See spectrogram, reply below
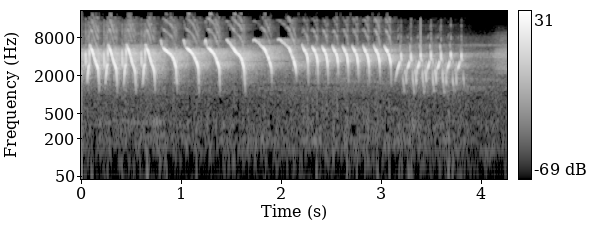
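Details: Gacor canary song used as a lure to make other caged canaries answer and sing, described as emotional cuit-cuit chirping: a rapid run of loud, downward-swept whistled notes, about seven per second, quickening into a faster trill before stopping.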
